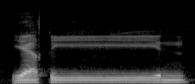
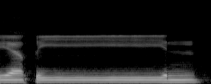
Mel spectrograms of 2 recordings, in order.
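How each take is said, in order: No difference in how they are said.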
